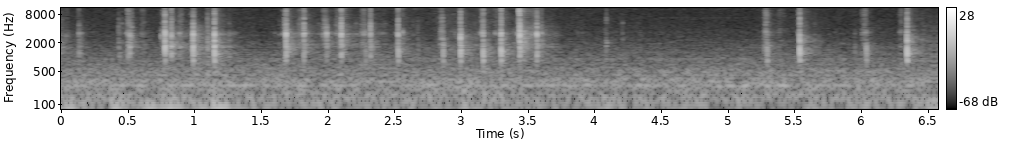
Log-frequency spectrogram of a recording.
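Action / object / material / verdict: tap / plastic mechanical keyboard keycaps / plastic / none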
